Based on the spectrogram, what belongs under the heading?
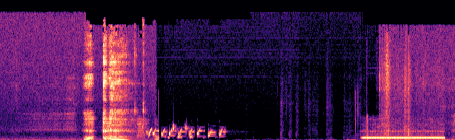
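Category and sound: signal or alarm, outgoing phone call ringing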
